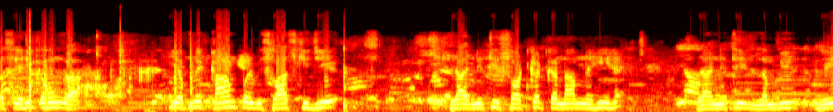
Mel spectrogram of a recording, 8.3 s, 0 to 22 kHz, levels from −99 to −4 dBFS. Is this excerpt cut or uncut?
uncut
